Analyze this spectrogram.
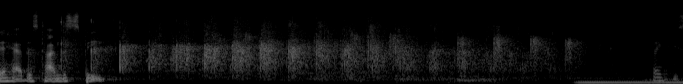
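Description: A congregation applauds.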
